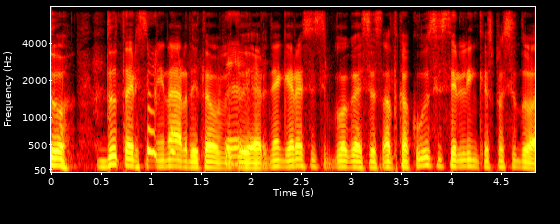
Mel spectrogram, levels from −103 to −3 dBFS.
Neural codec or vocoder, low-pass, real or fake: none; 7.2 kHz; real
